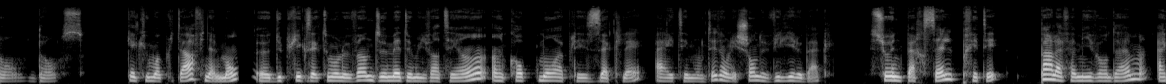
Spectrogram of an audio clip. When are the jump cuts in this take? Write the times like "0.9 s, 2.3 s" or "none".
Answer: 1.2 s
